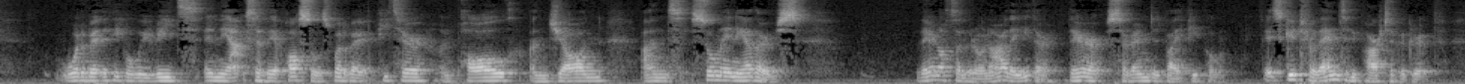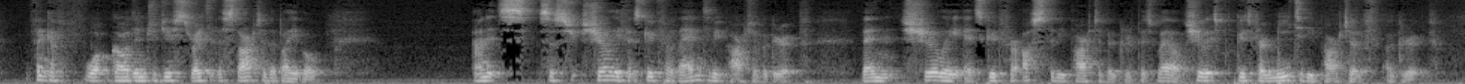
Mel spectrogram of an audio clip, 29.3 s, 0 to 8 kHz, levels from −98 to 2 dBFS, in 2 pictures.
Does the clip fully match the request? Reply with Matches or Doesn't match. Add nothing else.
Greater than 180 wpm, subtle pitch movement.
Matches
